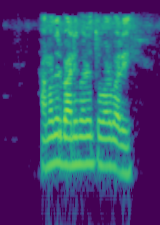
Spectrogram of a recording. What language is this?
Bangla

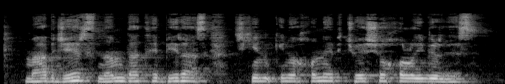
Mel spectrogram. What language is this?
Mingrelian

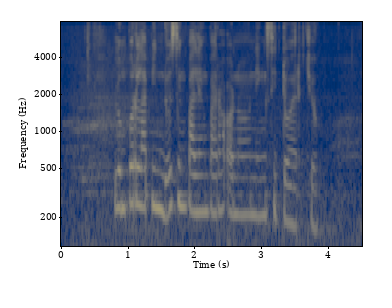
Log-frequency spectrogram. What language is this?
Javanese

